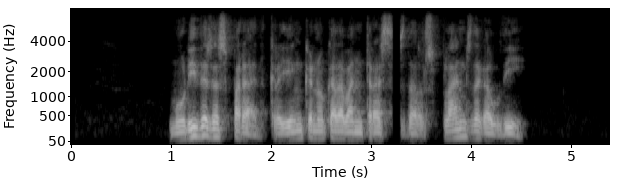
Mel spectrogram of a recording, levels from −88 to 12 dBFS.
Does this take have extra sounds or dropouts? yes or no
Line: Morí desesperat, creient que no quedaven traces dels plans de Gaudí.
yes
